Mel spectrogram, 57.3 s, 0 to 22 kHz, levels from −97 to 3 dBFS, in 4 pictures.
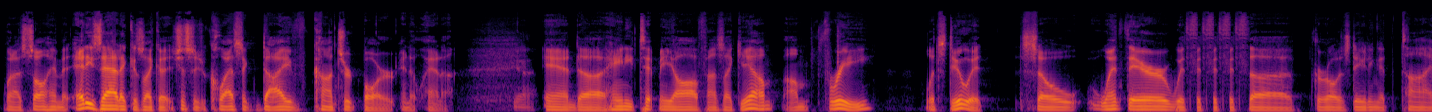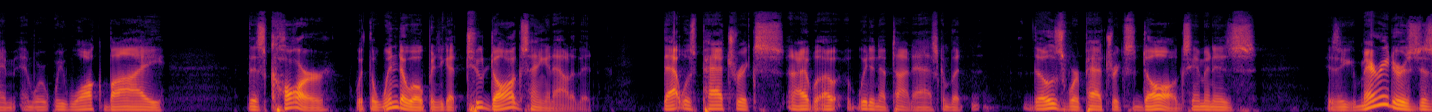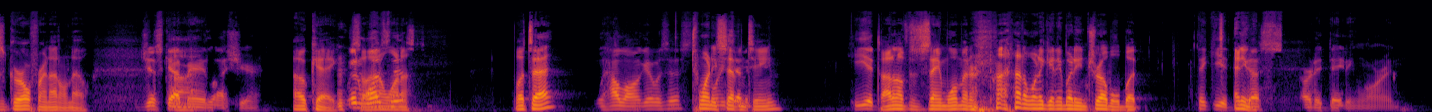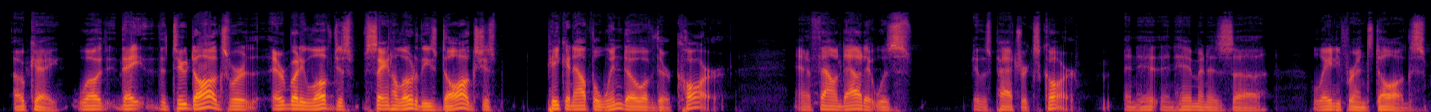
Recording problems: audio stuttering; at 12 s

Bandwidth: 14.5 kHz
